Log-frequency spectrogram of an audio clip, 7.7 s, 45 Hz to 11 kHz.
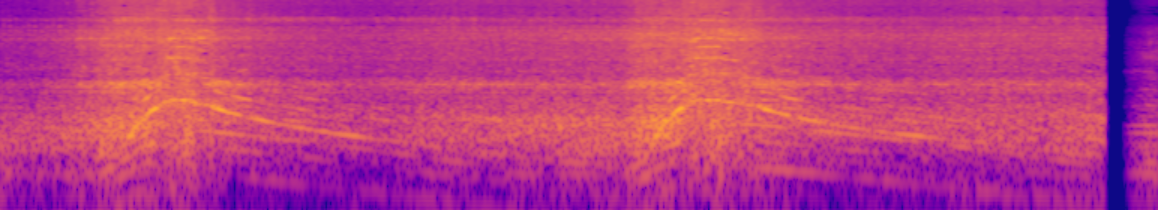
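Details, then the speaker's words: Car with engine at only 20,000 km, oil never changed: rising high whistling turbo whine with each rev blip; turbine scored, shaft with excessive play; customer also reported no 1st-to-2nd shift. "the noise continusly come from Turbine This fan part This part makes noise, as you see"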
